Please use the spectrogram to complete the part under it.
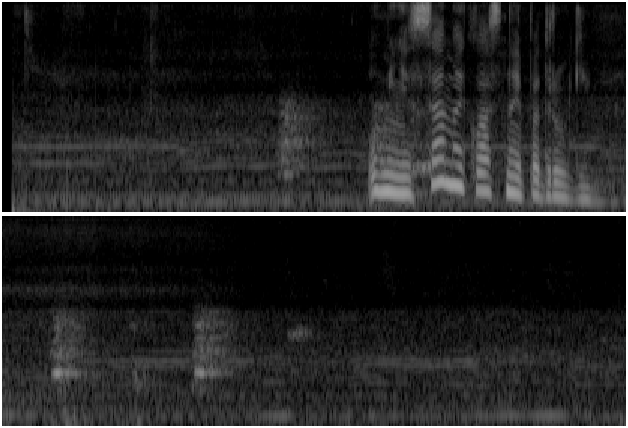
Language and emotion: Russian, positive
